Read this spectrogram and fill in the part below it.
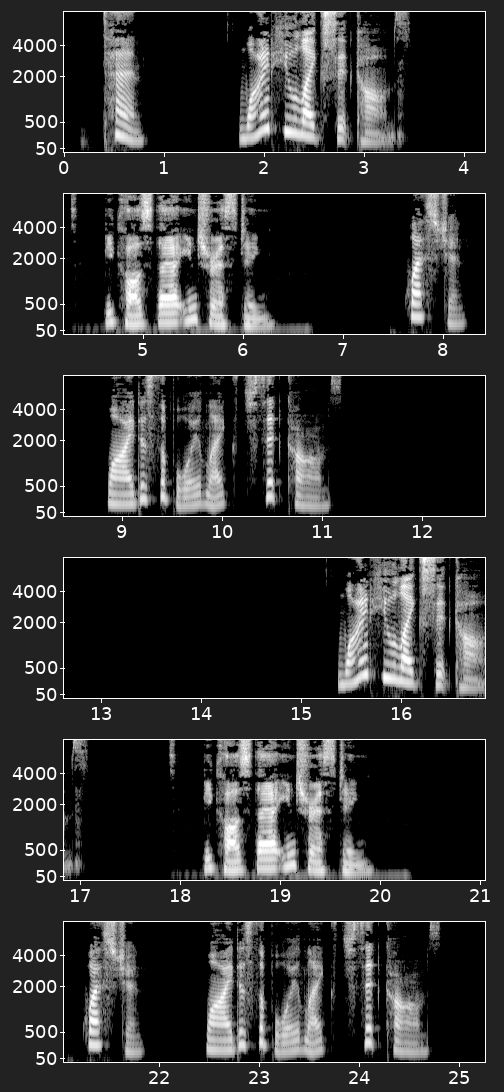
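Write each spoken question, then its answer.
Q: Why does the boy like sitcoms?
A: Because they are interesting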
